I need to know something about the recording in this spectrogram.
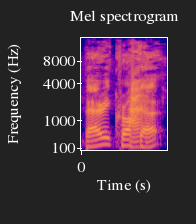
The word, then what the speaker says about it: Barry Crocker: Barry Crocker. Yeah. rhymes with shocker and that's the rhyming slang.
